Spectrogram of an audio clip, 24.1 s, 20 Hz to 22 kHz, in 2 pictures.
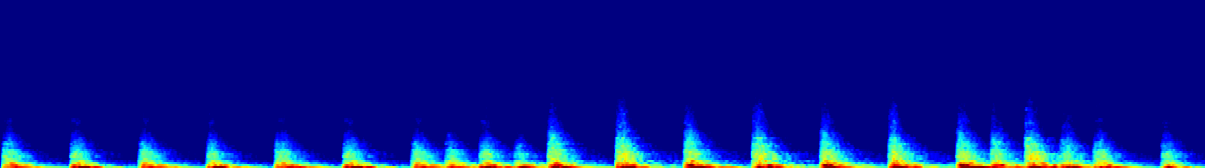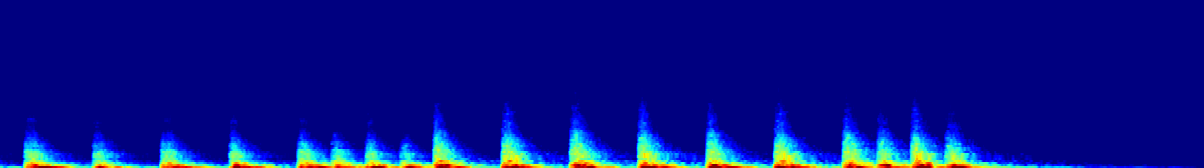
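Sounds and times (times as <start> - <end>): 
classical strings playing: 0.0 - 22.1.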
